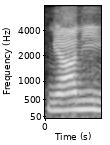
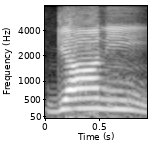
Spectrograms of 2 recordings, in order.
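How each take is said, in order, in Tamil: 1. இந்த வார்த்தை 'ny' ஒலியில் தொடங்குகிறது. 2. இந்த வார்த்தை 'gy' ஒலியில் தொடங்குகிறது. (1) "ஹிந்தி உச்சரிப்பு என்னென்னா ஞானி கிடையாது" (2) "ஹிந்தி உச்சரிப்பு"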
